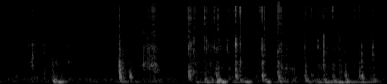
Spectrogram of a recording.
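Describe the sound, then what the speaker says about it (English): Typing on a computer keyboard, with quiet, irregular clusters of key clicks and pauses heard close up in an otherwise calm room. "She's typing."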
